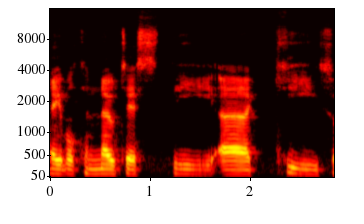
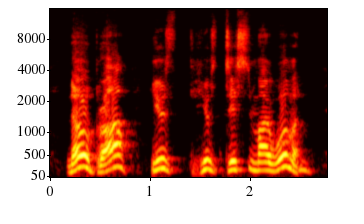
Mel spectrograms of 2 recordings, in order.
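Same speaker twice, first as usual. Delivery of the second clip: reenacted man's shout, much higher and louder; 10 semitones higher, 7 dB louder than usual. Retelling a fight, imitating a man shouting as two guys restrain him. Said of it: "this guy's shouting".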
